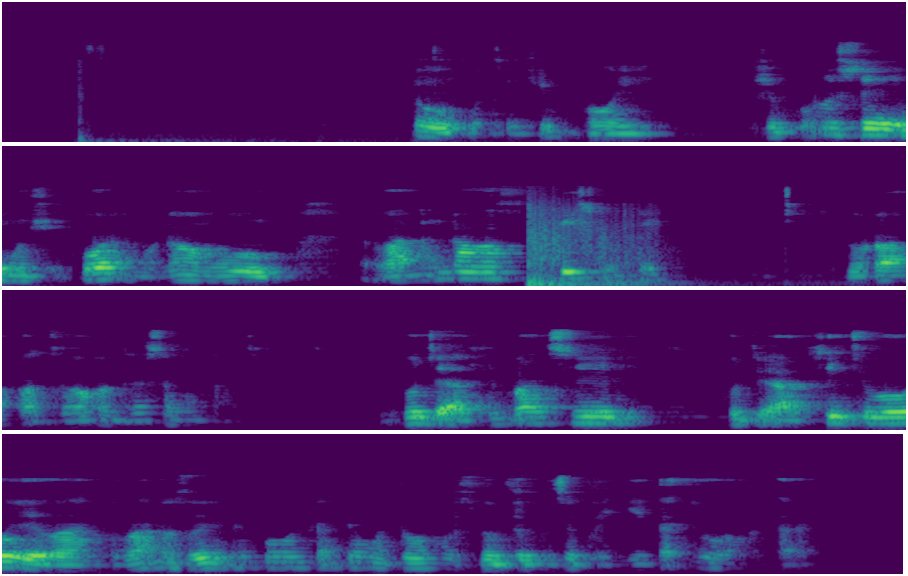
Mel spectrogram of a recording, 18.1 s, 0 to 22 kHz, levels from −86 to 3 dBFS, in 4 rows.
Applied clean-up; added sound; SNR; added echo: neural mask model DeepFilterNet 3.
